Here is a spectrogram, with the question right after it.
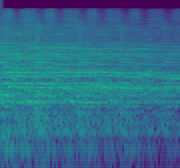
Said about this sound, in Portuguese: Se tiver flamenguista, levanta a mão, levanta a mão, geral, geral, geral. Vou te dar uma ideia, esse é o procedimento. Grita aí no baile a torcida do Flamengo.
